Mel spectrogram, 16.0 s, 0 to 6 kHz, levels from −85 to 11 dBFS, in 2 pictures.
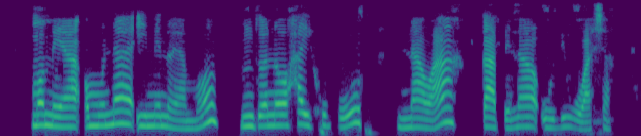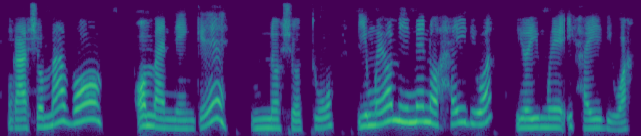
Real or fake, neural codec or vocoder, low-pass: real; none; 5.4 kHz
